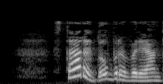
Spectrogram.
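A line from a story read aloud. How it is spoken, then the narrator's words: Cheerful. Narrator (Russian): весело ответил Кол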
